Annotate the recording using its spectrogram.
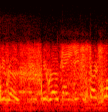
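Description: A voice over a race team's two-way radio, sounding thin and narrow as radio does, talking the driver down pit road.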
